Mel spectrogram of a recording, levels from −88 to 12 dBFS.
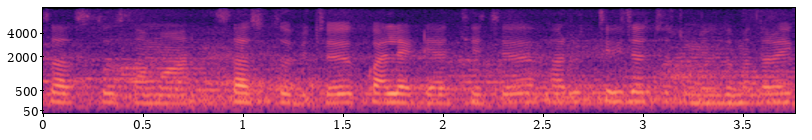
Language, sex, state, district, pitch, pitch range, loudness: Garhwali, female, Uttarakhand, Tehri Garhwal, 210 Hz, 200-215 Hz, -18 LUFS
